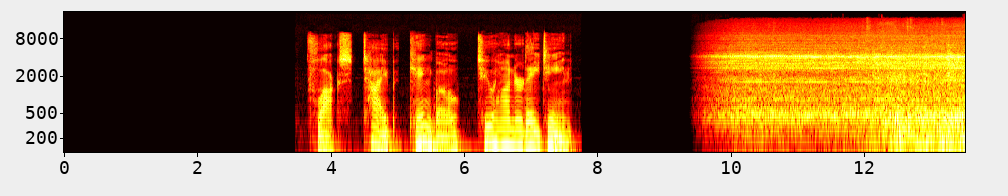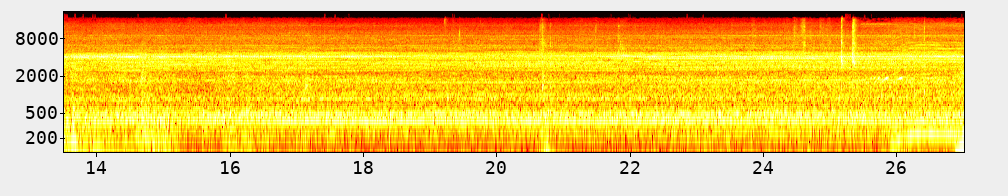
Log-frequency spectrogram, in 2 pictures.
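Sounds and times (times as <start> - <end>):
hot air station blowing with whine: 9.6 - 27.0.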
